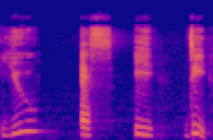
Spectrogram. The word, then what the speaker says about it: used: now this verb used to well it's written u s e d but the pronunciation is used and we'll see that on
